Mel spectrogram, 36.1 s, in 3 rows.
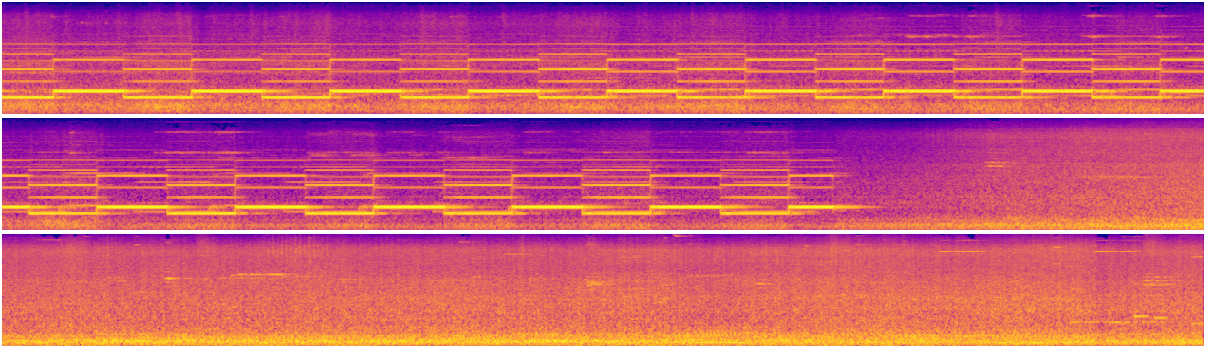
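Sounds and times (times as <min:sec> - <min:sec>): road traffic: 0:00.0 - 0:36.0
motorcycles and cars passing: 0:21.3 - 0:36.0.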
